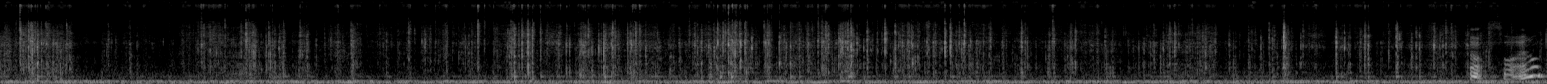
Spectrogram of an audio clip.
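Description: A cut paper bag, being made into a snowflake, is opened up with soft, close crinkling and rustling of paper, quiet and irregular, interspersed with light tapping handling sounds.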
